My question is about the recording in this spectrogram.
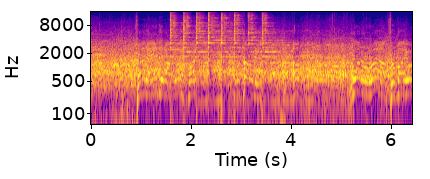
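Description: Arena crowd noise with shouting voices. About a second and a half in comes a rapid series of ringing metallic strikes lasting about two seconds: the ring bell ending the round.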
